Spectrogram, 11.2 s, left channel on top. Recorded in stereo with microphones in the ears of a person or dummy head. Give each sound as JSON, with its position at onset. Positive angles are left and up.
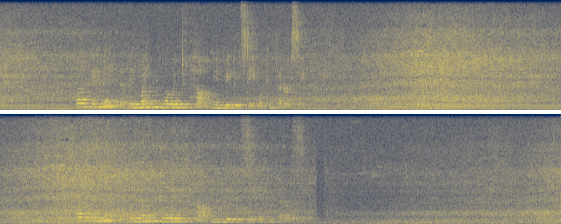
{"t": 1.4, "sound": "a woman speaking", "side_deg": 10, "distance_m": 5.5}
